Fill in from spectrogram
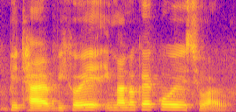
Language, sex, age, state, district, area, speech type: Assamese, female, 60+, Assam, Lakhimpur, rural, spontaneous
